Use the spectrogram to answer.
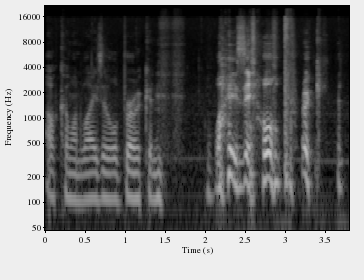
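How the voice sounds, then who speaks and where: This livestream host plays a video game and chats casually while trying to fix a problem, coming across as flustered, apologetic and quick to put himself down. His medium-pitched voice is expressive, darkish and slightly rough, delivered at a moderate pace.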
